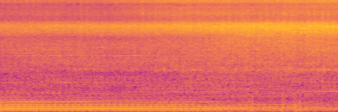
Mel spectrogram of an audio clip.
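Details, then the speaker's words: Chevy Caprice on cold start after alternator install, jump-started from another car's battery: deep, steady idle with loud, even exhaust rumble and no knocks or misses; engine runs healthy. "We're definitely running. Y'all hear them guns on the back? Cold start."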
